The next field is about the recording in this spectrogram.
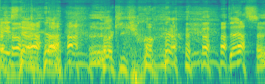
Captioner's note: everyone laughs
